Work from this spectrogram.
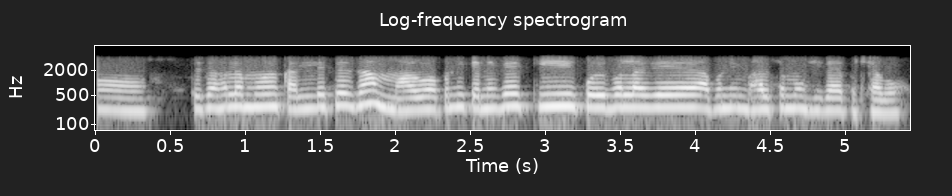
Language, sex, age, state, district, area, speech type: Assamese, female, 45-60, Assam, Charaideo, rural, conversation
